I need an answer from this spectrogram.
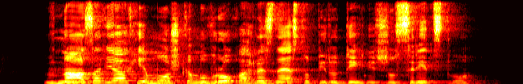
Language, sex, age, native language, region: Slovenian, female, 60+, Slovenian, Posavska region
